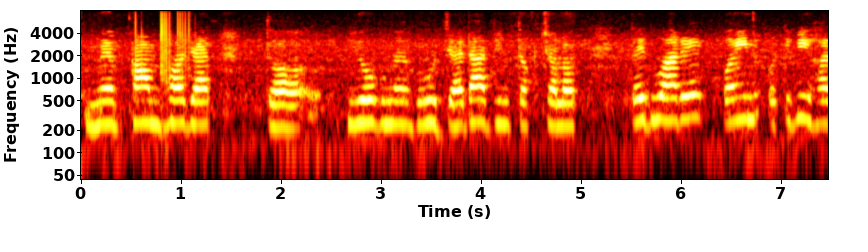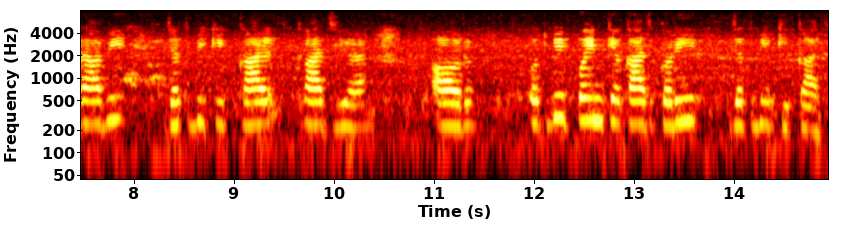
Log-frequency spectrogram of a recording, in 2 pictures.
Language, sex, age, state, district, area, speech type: Maithili, female, 30-45, Bihar, Madhubani, rural, spontaneous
